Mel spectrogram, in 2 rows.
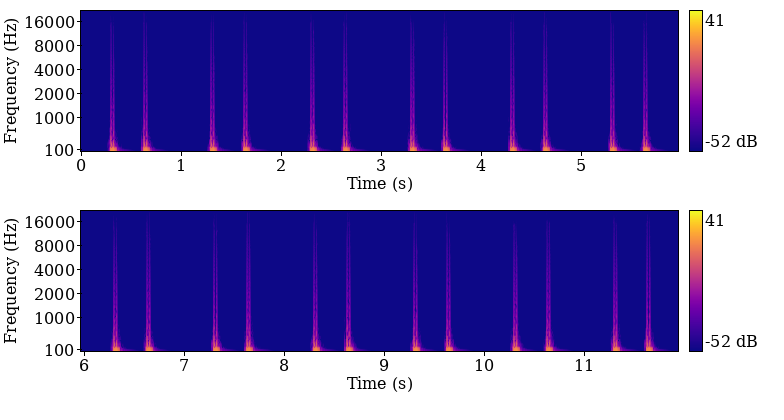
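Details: Steady paired lub-dub heartbeats at about 60 beats a minute, low and regular, with a quiet background, from a one-hour heartbeat sound for sleep and relaxation.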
